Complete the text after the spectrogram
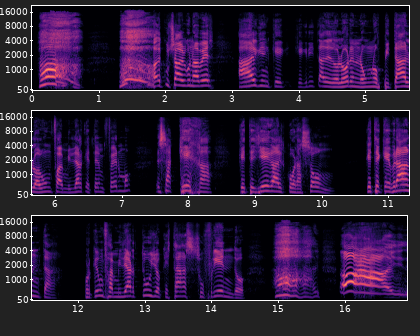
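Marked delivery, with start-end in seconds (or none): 0.1-1.8 sharp high cry of pain, rising; imitated pain cry. Preacher acting out the wounded traveler, imitated pain scream. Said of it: "gritaba de dolor". 14.9-16.9 imitated wail of pain. Preacher voicing a dying relative, imitated pain wail. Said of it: "Y grita".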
